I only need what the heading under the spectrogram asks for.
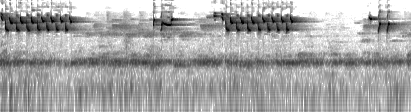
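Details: Moroccan European goldfinch singing in the Wedania song style: rapid trilled bursts of about one and a half seconds, each a run of repeated buzzy notes, separated by pauses with a few single chirps, over a faint low hum.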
